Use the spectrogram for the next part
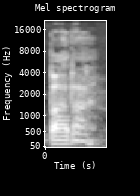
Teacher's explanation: a t between two vowels just turning into a tap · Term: alveolar tap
